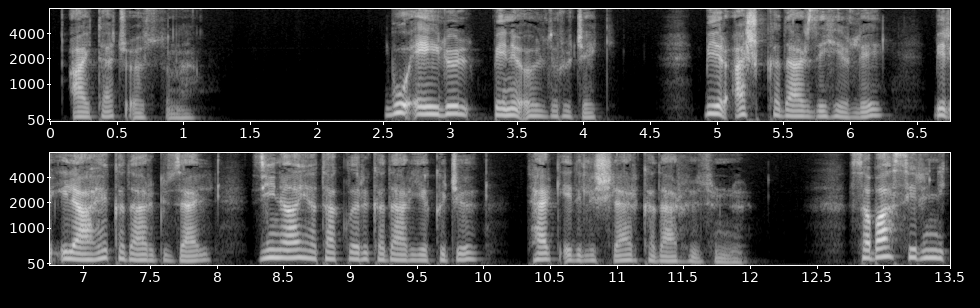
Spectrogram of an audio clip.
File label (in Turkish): türkçe seslendirme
